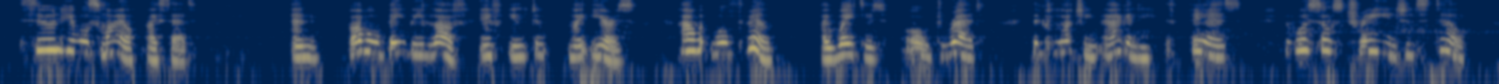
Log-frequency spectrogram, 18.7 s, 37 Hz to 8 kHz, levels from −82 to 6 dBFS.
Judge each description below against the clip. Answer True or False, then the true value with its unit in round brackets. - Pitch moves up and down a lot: True (5.8 semitones)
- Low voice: False (245 Hz)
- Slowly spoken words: True (105 wpm)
